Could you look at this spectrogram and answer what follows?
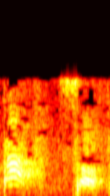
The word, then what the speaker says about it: FAFSA: Did you fill out a FAFSA form? Yeah? Did they ask how much was, how do you say it? – FAFSA. – I thought it was FAFSA. It's F-A-F. – F-A-F-A. – No, it's F-A-F-S-A.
